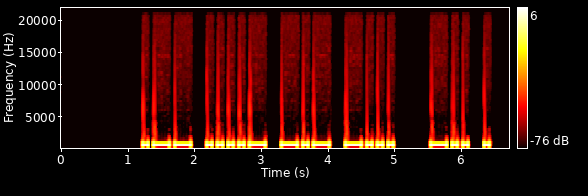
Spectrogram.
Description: Morse code, heard as a keyed tone, about 15 wpm, 700 Hz. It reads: W4KB DE
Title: USA Callsign DE Callsign - 4 Characters - 15wpm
